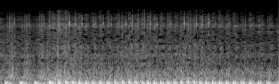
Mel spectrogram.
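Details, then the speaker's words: Motorcycle just parked: quick, even exhaust pulses with a deep steady thump and no misses or rattles. A healthy, well-set-up bike. "प्यारी एकदम प्यारी आवाज है इसकी प्यारी बाइक हो गई इसके अंदर पूरी अच्छे तरीके से सेट"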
